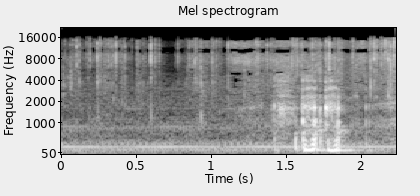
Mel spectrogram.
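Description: Faint crinkling of a clear plastic wrapper as the packaged magnet inside it is turned over in the hands.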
